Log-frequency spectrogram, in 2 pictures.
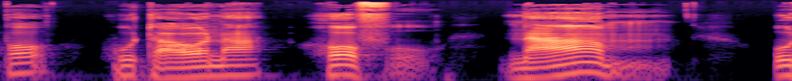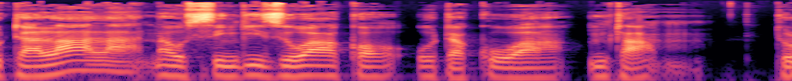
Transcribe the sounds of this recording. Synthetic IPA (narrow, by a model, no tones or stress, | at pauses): pɔ | hutaɔna | hɔfṵ | nam̩ | utalala̰nausiŋɡiziwakɔutakuwam̩tam̩ | tu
